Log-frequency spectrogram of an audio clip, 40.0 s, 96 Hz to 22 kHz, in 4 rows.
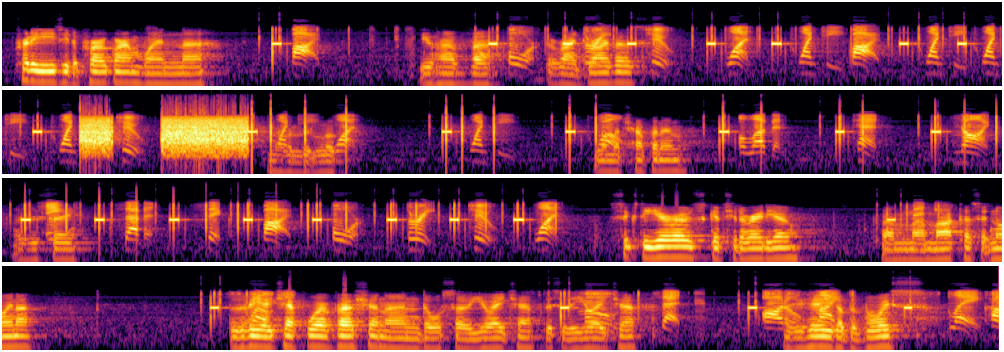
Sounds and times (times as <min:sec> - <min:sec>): Speech: 0:04.2 - 0:11.4, 0:14.7 - 0:15.2, 0:19.5 - 0:28.0, 0:28.8 - 0:30.4, 0:32.3 - 0:36.8, 0:37.6 - 0:39.9.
